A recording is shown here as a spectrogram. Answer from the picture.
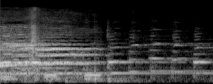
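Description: A song's accompaniment played over a loudspeaker, with children singing along; the singing breaks off about a second in while the music holds a long note.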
